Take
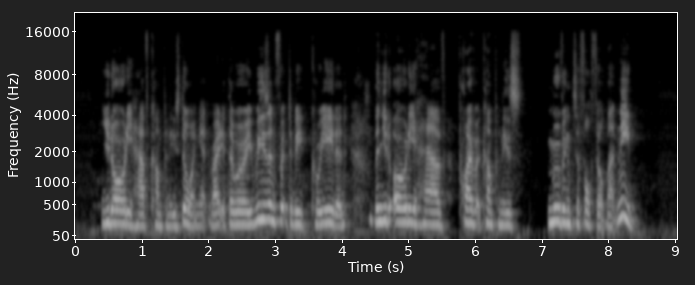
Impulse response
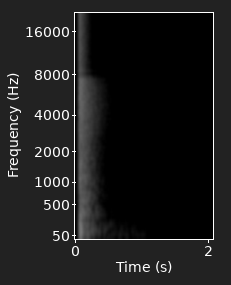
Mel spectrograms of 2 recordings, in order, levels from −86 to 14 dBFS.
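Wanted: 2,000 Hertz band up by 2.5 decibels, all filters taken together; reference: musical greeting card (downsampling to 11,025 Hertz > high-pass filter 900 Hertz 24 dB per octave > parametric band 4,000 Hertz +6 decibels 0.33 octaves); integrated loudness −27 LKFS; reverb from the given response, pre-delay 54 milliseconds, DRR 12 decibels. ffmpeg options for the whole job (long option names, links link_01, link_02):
-filter_complex "[0:a]equalizer=frequency=2000:width_type=o:gain=3,asplit=2[link_01][link_02];[1:a]atrim=start_sample=2205,adelay=54[link_03];[link_02][link_03]afir=irnorm=-1:irlink=0,volume=-19dB[link_04];[link_01][link_04]amix=inputs=2:normalize=0,aresample=11025,aresample=44100,highpass=frequency=900:width=0.5412,highpass=frequency=900:width=1.3066,equalizer=frequency=4000:width_type=o:width=0.33:gain=6,volume=4dB"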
